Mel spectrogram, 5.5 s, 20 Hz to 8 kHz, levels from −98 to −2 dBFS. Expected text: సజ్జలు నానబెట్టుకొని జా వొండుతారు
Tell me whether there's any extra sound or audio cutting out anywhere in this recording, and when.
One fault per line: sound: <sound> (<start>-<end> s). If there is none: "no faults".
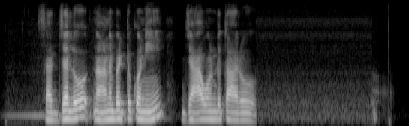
no faults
